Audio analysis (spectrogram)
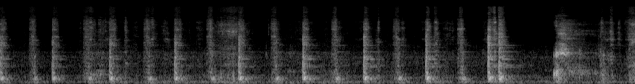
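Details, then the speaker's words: Pontiac Firebird idling, fuel pump drawing from a jerry can: a repeated dry rasping scrape, about 1.5 a second, over a low idle; not piston slap but the fan blades catching the shroud because the core support is bent. "Yeah, that's the fan hitting that because my core support's all bent to shit."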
